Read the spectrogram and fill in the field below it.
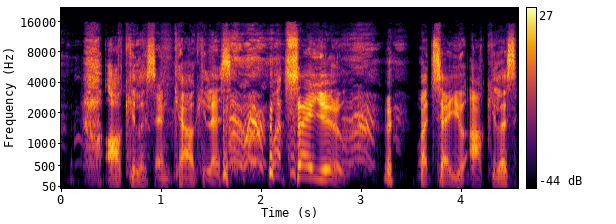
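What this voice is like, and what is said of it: Put-on British accent, ancient Roman. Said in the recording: “you being ancient Roman with a British accent”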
